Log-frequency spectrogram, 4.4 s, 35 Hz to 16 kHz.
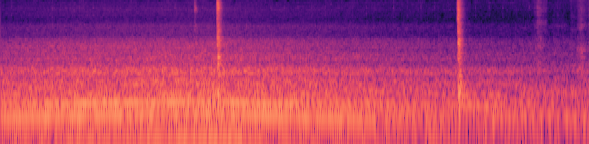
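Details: Pontiac Fiero with 3400 turbo swap, after wiring from scratch, ignition on with fuel pump priming: steady low electric hum with a couple of light clicks, no rubbing or wobble; cooling fan running normally.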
